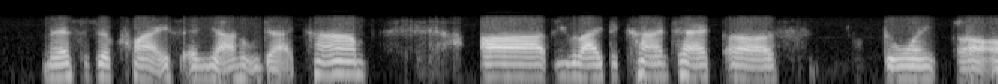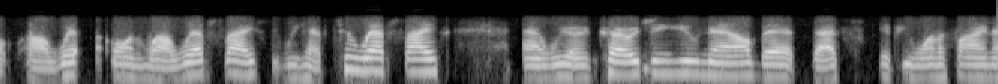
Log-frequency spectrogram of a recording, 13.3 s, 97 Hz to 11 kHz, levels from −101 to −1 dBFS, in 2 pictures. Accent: American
